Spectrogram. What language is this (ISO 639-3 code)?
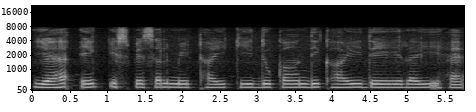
hin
